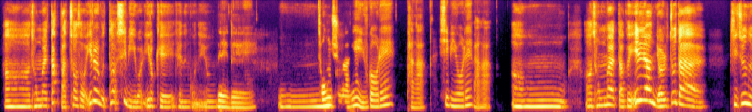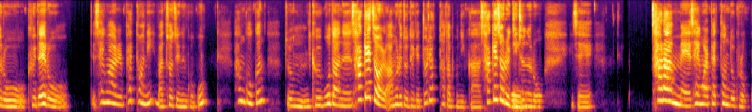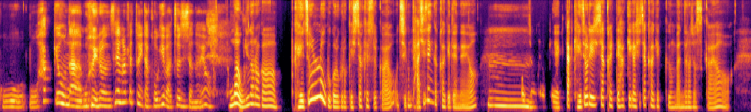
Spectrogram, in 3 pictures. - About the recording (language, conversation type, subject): Korean, podcast, 계절이 바뀔 때 기분이나 에너지가 어떻게 달라지나요?
- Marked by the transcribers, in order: tapping; laughing while speaking: "뭐"; teeth sucking; other background noise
